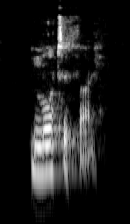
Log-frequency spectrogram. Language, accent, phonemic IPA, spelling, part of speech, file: English, Southern England, /ˈmɔːtɪfaɪ/, mortify, verb, LL-Q1860 (eng)-mortify.wav
- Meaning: 1. To discipline (one's body, appetites etc.) by suppressing desires; to practise abstinence on 2. To injure the dignity of; to embarrass; to humiliate 3. To kill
